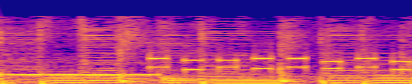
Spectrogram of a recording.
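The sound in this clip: Touch-tone telephone dialing: a quick run of short, evenly spaced dual-pitched beeps follows a steadier tone, all sounding over continuous background music as a call is placed to a listener.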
